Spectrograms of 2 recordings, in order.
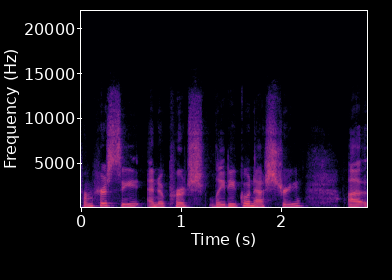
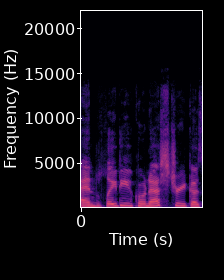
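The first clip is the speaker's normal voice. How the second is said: ordinary talk, nothing marked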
